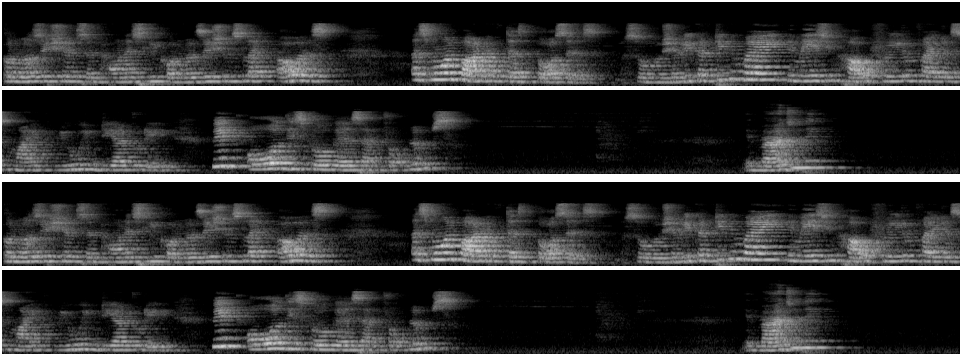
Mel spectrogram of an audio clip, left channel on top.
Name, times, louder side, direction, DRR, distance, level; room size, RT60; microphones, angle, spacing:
voice 1, 0.0-3.7 4.1-5.9 6.2-14.1, equal, 5° left, -11 dB, 1.0 m, -24 dB
voice 2, 17.0-17.7, left 1 dB, 25° right, -10 dB, 0.9 m, -22 dB
2.6 x 2.3 x 2.3 m, 0.75 s
head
